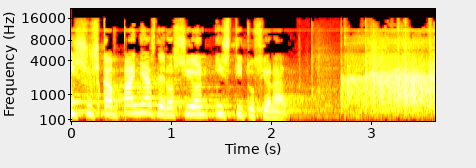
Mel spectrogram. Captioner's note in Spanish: Aplausos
